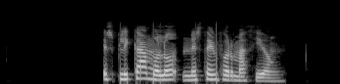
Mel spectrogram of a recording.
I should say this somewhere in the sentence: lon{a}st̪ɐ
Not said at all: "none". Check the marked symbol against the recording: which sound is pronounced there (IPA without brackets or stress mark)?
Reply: e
